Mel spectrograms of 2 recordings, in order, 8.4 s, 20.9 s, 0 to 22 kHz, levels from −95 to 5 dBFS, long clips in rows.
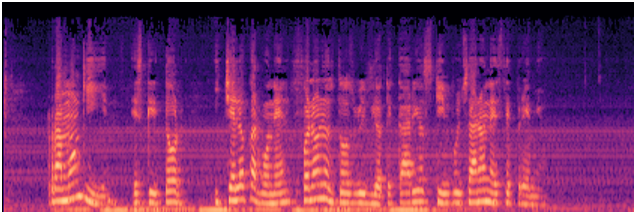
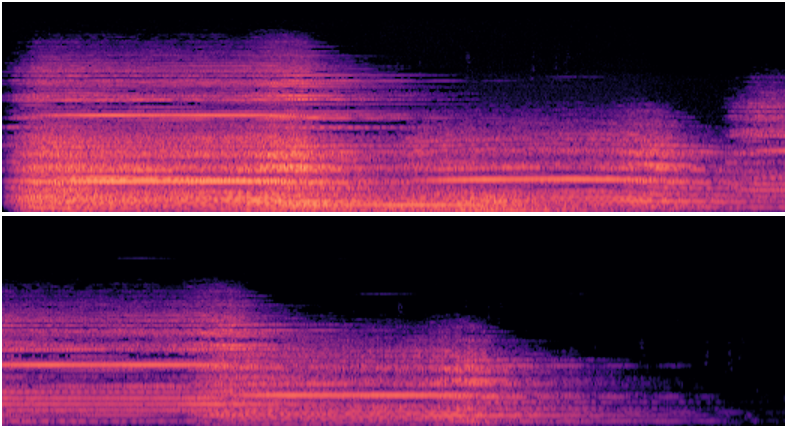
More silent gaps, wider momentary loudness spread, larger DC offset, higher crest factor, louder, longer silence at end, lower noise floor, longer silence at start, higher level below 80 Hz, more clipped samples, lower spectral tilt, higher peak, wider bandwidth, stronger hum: neither; second, 10 LU vs 14 LU; neither; second, 14 dB vs 20 dB; first, -13 LUFS vs -23 LUFS; second, 0.05 s vs 2.55 s; second, -40 dBFS vs -78 dBFS; about the same, 0 s vs 0.05 s; first, -22 dBFS vs -40 dBFS; neither; about the same, -5.5 dB/octave vs -5 dB/octave; first, 0 dBFS vs -4 dBFS; first, 13 kHz vs 11 kHz; neither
